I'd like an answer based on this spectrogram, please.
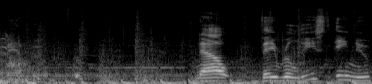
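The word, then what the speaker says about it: Bambu: It's spelled B-A-M-B-U. They're very coy with it. B-A-M-B-U. Bamboo.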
